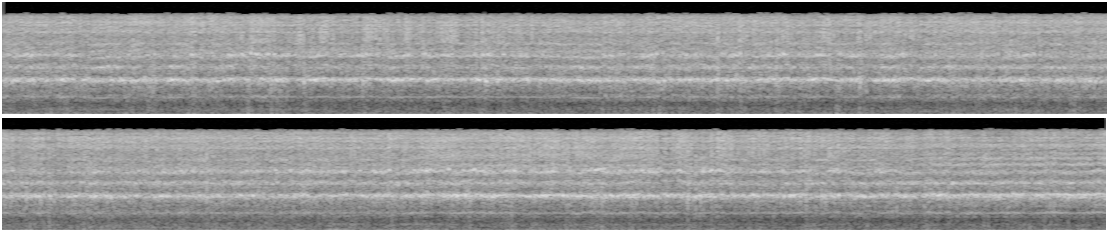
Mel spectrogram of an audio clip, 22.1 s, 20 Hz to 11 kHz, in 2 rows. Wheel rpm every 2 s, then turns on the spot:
140, 140, 140, 140, 140, 140, 140, 140, 140, 140, 140.
none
